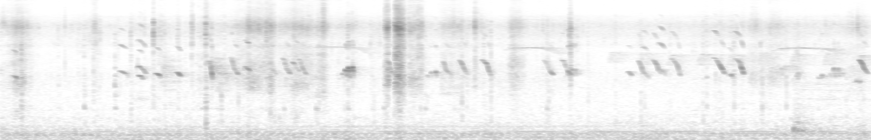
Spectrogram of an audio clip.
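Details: Several chickens chirping near a hen (murgi), among coloured chickens: a busy flock of thin, high peeps. Each is a quick upward or downward slide, overlapping irregularly. Occasional sharp knocks and rustling plus a steady low hum run through the clip.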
